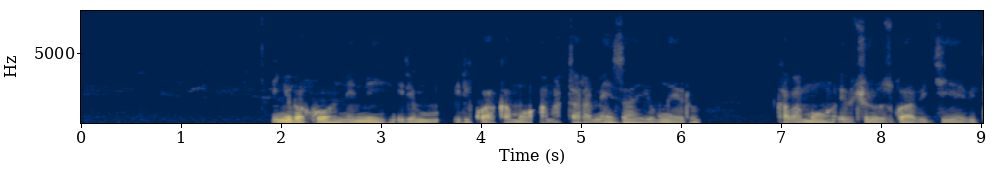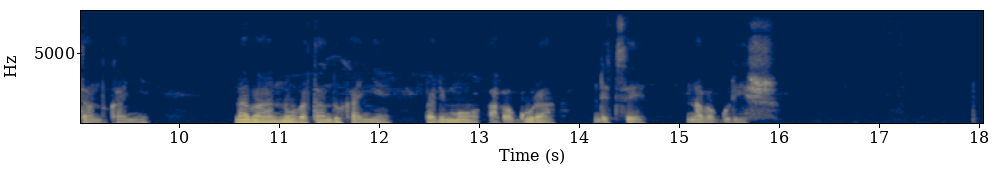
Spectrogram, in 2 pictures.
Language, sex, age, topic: Kinyarwanda, male, 25-35, finance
